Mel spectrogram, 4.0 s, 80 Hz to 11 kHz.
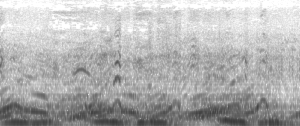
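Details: A pack of spotted hyenas ganging up on a lioness in the Maasai Mara, filmed March 17. Overlapping, swooping tonal cries rise and fall over a steady low drone, loud and close.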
